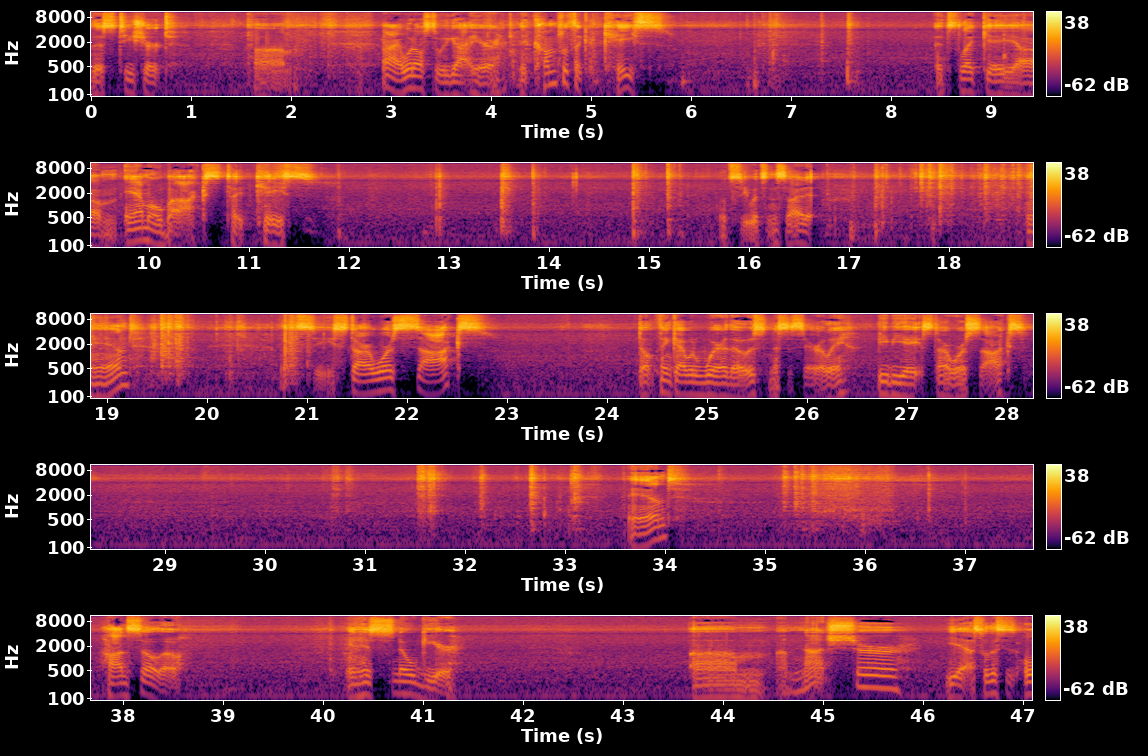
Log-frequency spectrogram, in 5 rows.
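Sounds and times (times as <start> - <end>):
cardboard box scraping out of case: 35.5 - 36.4.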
